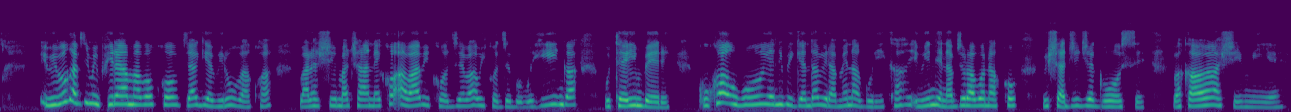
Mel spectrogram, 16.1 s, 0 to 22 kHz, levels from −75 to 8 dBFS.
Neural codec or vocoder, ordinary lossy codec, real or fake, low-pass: codec, 16 kHz, 8 kbps, FunCodec, trained on LibriTTS, 25 frames a second; Opus, 32 kbps; fake; 7.2 kHz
